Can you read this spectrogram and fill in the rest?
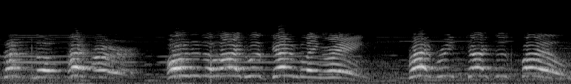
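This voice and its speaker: A man's voice: very high voice, measured pace, faint music behind. A man playing a young newsboy hawking papers in sing-out calls in an old radio drama. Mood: hawking, excited. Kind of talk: 1930s-40s radio drama acting. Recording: echoey, muffled old radio recording.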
